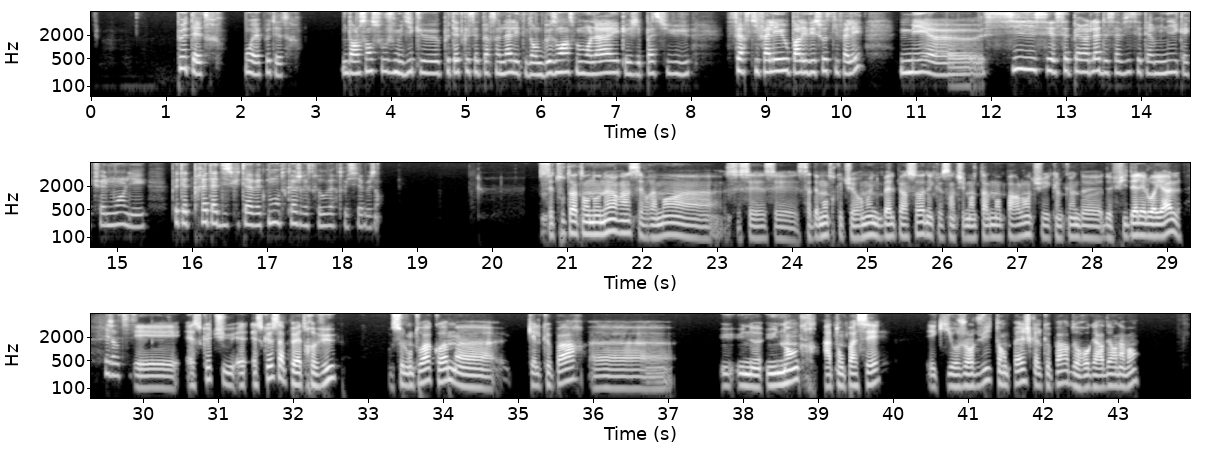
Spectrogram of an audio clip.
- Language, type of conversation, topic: French, advice, Comment puis-je rebondir après un rejet et retrouver rapidement confiance en moi ?
- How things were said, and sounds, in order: static; other background noise; distorted speech; tapping; background speech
